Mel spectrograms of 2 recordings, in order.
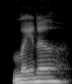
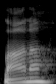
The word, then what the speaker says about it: Lana: fun but obviously uh Lana returning Lena Lana I'm never going to say her name right ever I don't think um no l because it's banana you I have to say banana beforehand and then I can say it properly right um so I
